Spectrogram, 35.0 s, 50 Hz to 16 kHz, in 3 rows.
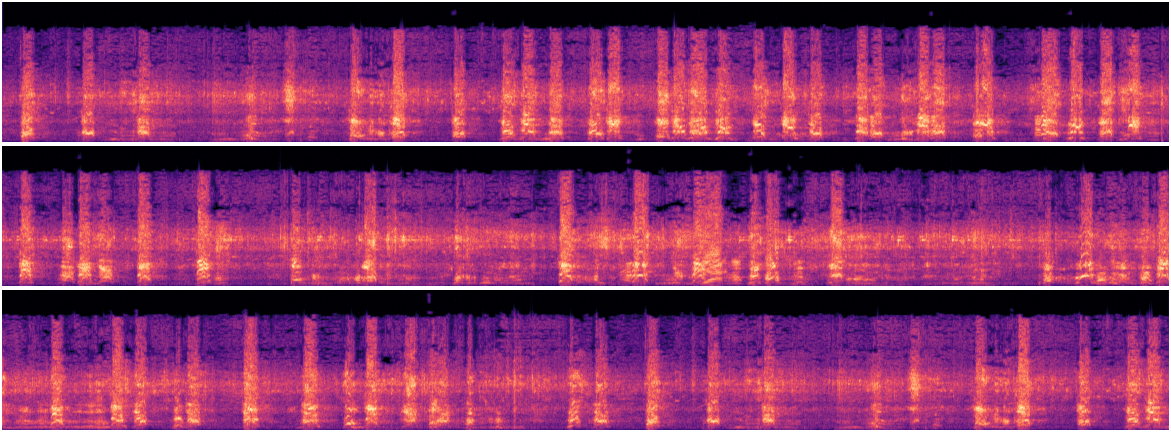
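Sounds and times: dogs barking: 0:00.2 - 0:35.0
dogs yipping: 0:00.2 - 0:35.0.

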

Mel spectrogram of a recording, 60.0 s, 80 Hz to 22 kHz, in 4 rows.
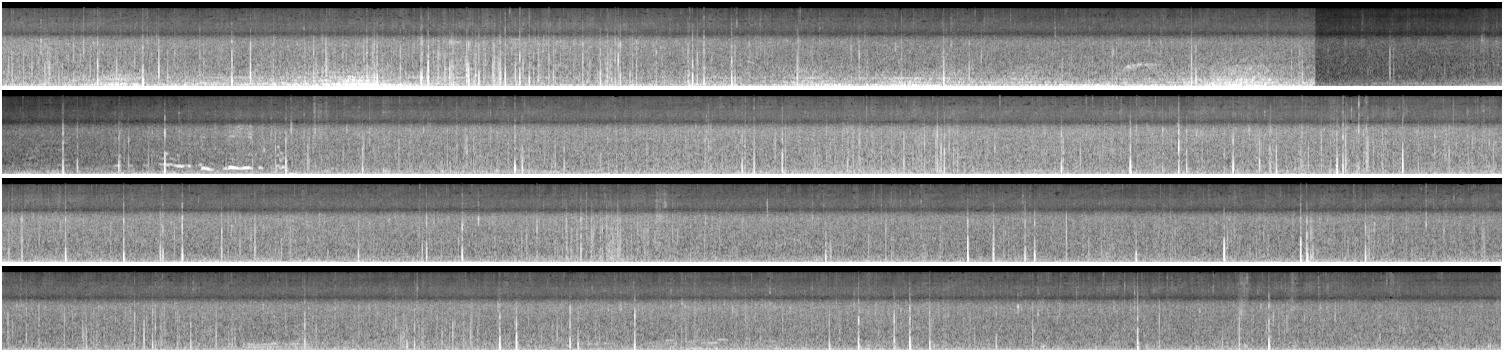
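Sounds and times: close raindrop hits: 0:00.0 - 0:59.9
steady rain falling: 0:00.0 - 0:59.9.

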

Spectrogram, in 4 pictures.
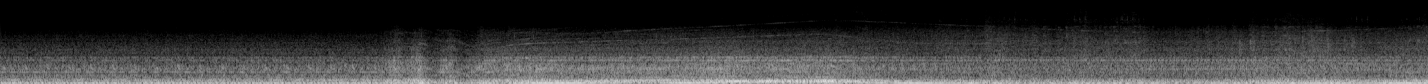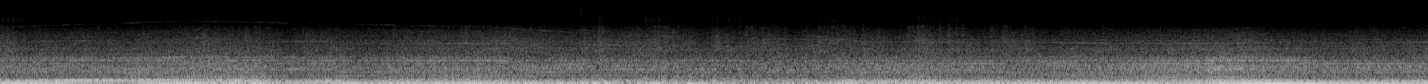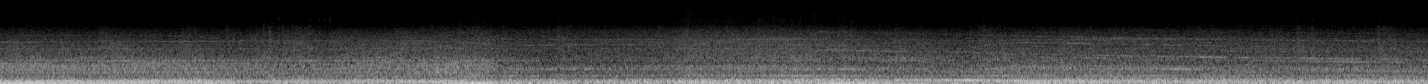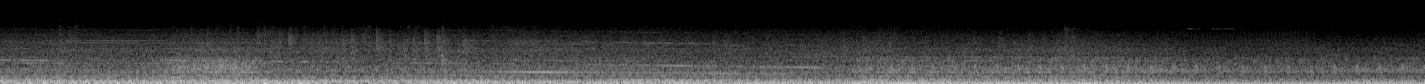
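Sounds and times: bus diesel engine: 0:00.0 - 0:57.0.

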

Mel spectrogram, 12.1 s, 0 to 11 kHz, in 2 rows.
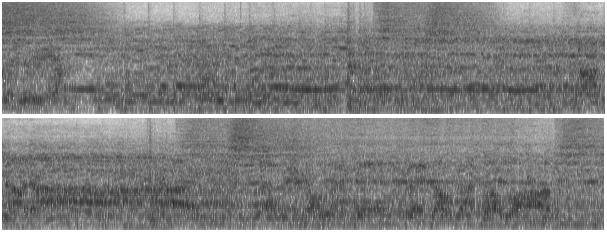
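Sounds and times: distorted electric guitars: 0:00.0 - 0:12.0
metal band playing live: 0:00.0 - 0:12.0.

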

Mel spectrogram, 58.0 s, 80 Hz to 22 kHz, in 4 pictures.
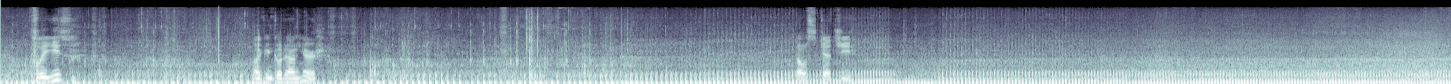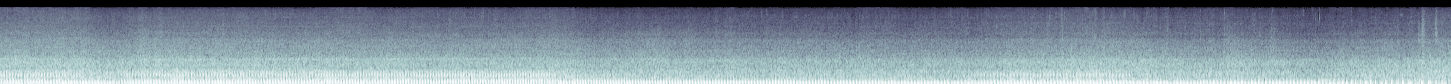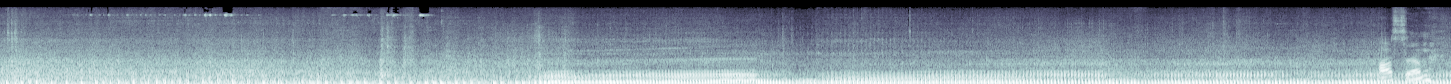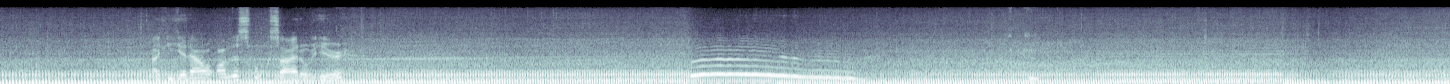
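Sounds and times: motorcycle engine riding: 0:00.0 - 0:58.0.

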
